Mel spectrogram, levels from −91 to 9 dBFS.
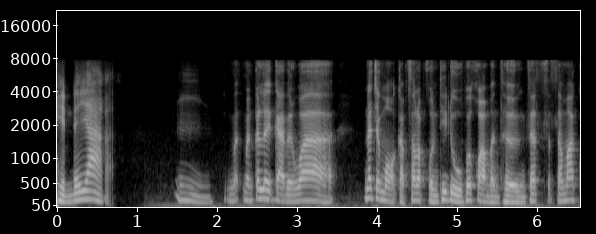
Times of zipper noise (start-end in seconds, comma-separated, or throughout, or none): none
